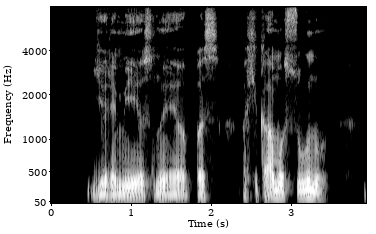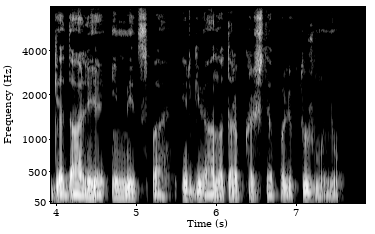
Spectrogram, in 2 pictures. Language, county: Lithuanian, Vilnius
